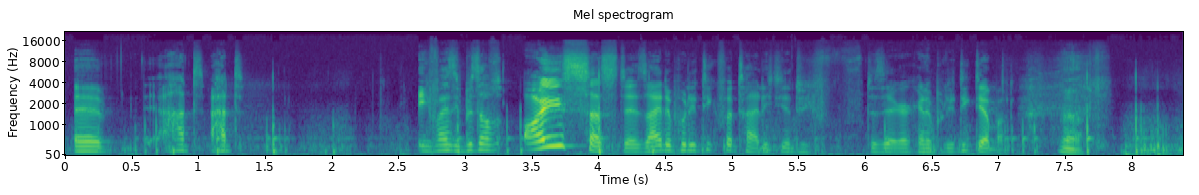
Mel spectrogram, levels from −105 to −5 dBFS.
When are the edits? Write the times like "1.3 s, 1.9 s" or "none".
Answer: none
